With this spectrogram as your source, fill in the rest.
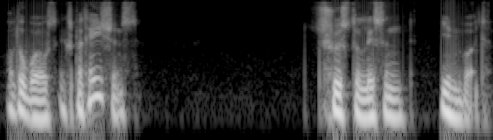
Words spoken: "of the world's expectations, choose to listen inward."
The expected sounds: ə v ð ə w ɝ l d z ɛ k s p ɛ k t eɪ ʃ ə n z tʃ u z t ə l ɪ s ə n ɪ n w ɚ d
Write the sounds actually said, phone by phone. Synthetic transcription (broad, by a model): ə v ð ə w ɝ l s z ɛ k s p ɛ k t eɪ ʃ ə n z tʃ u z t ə l ɪ s ə n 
